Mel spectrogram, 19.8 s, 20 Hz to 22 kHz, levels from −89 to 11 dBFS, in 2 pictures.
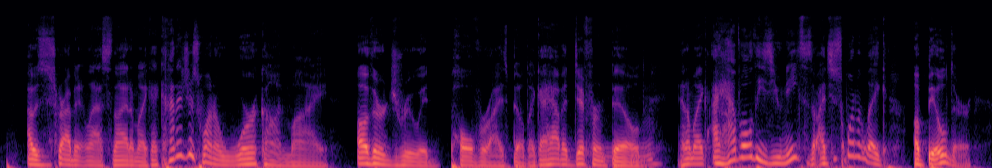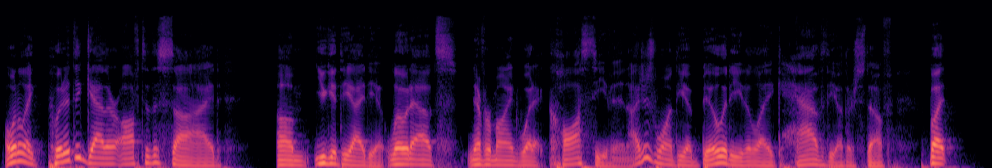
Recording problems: muffled; very; fading above 1 kHz

